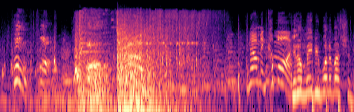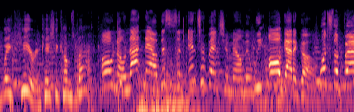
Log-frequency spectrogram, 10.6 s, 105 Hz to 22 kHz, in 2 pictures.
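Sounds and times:
speech: 0:00.2 - 0:02.2, 0:03.7 - 0:10.6
brick wall bursting apart with a loud crash: 0:01.2 - 0:03.4
spill of tumbling rubble: 0:01.2 - 0:03.7.

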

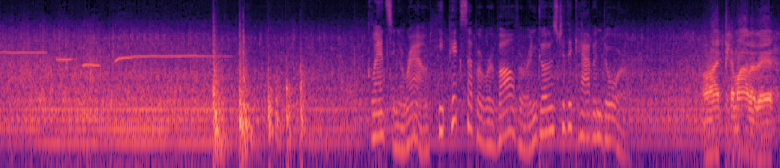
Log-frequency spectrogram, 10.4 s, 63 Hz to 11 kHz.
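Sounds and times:
thin whistling tone: 0:00.0 - 0:03.2
boat engine droning while motoring out to sea: 0:00.0 - 0:10.3
sharp clattering knocks: 0:02.8 - 0:04.3
speech: 0:05.0 - 0:08.6, 0:09.4 - 0:10.3.

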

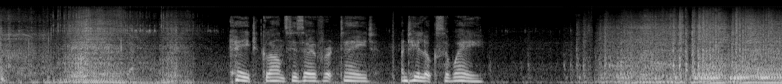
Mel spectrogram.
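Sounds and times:
motorbike engine revving as two riders roar off: 0:00.0 - 0:02.1, 0:05.6 - 0:07.8
speech: 0:02.4 - 0:04.9.

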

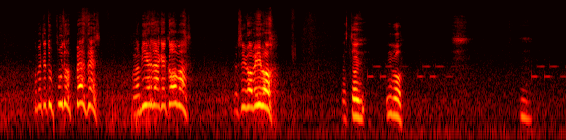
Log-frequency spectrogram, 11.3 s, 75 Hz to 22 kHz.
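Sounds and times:
speech: 0:00.8 - 0:03.9, 0:04.7 - 0:05.6, 0:06.8 - 0:08.2, 0:10.4 - 0:10.7
faint mobile phone ringtone on a beach: 0:07.2 - 0:09.5, 0:10.4 - 0:11.3.

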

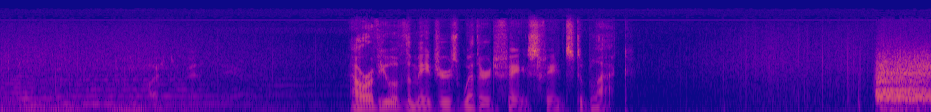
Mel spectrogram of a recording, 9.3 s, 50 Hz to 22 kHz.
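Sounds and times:
speech: 0:03.5 - 0:06.3
loud train whistle blaring at a train station: 0:08.8 - 0:09.3.

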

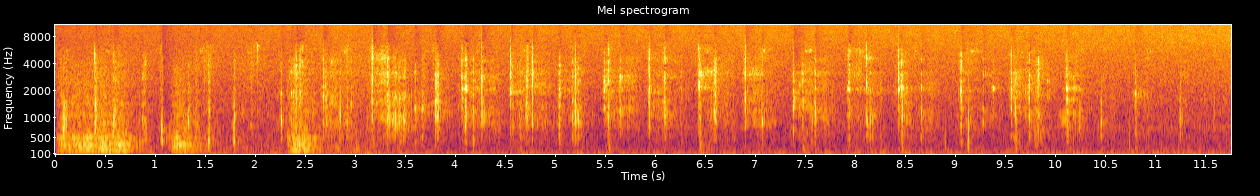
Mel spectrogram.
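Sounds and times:
horse hooves clopping on stone: 0:00.0 - 0:11.0.

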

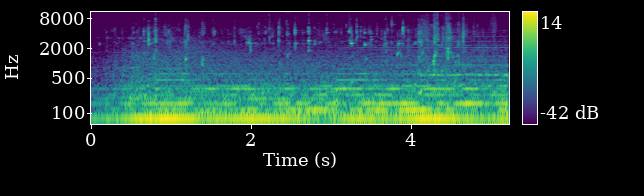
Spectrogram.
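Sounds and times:
whiskey pouring down a man's throat with glugging: 0:00.0 - 0:05.1
bottle cap unscrewing: 0:00.7 - 0:04.8.

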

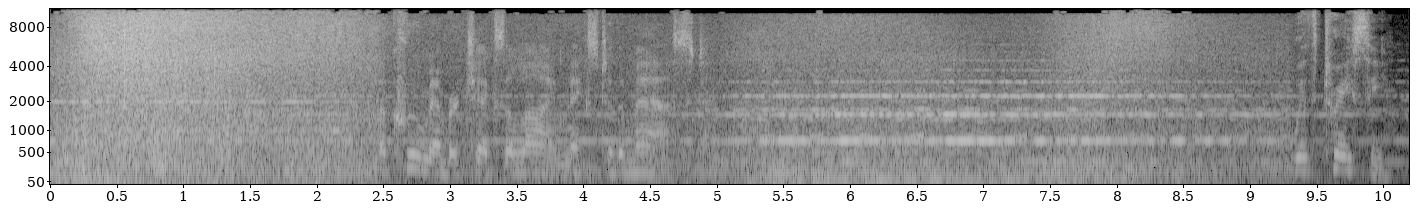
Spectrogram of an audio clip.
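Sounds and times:
wave splashing onto a ship's deck: 0:00.0 - 0:03.4
wind buffeting the microphone: 0:00.0 - 0:09.3
speech: 0:02.7 - 0:05.8, 0:09.4 - 0:10.1.

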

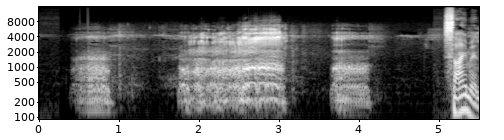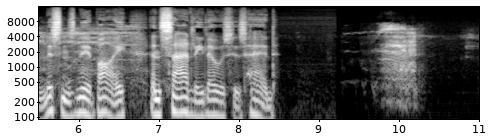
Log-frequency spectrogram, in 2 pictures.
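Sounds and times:
pig being hunted with spears in a jungle squealing: 0:01.7 - 0:03.1, 0:05.2 - 0:06.8, 0:09.7 - 0:10.4
speech: 0:05.2 - 0:08.5.

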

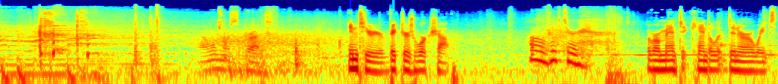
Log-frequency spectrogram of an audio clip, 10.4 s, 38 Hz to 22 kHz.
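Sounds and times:
woman coughing after a drag on a joint: 0:00.5 - 0:01.4
speech: 0:02.8 - 0:04.0, 0:04.6 - 0:06.2, 0:07.0 - 0:10.3.

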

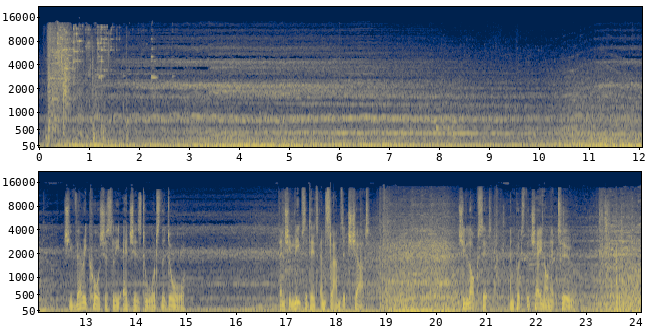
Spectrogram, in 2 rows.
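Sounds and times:
drinking glass slipping off a sink edge and shattering on the floor: 0:00.0 - 0:02.5
low drone with held tones: 0:01.8 - 0:24.0
speech: 0:12.6 - 0:15.2, 0:16.9 - 0:19.0, 0:20.5 - 0:22.9.

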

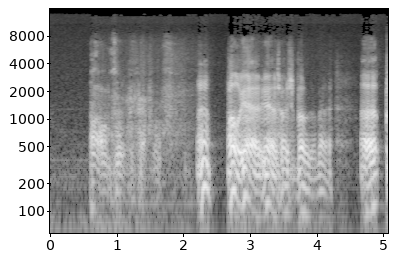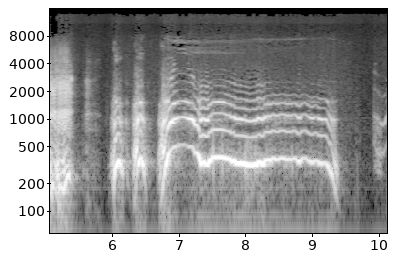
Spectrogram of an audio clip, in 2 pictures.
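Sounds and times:
speech: 0:00.9 - 0:05.4
puppy high-pitched howl: 0:06.0 - 0:10.1.

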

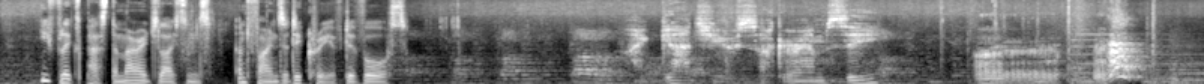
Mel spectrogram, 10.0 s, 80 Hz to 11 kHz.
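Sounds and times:
speech: 0:00.3 - 0:03.5, 0:04.9 - 0:07.5, 0:08.1 - 0:09.9
dog barking: 0:08.9 - 0:09.7.

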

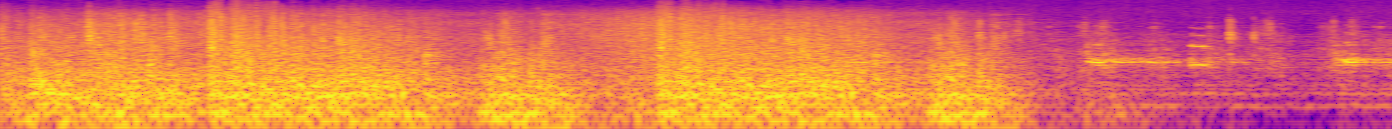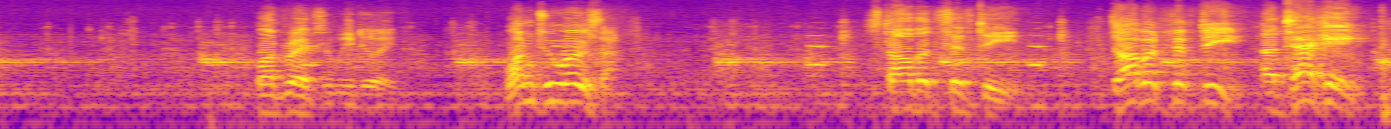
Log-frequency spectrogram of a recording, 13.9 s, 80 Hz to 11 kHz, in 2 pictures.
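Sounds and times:
explosions around a warship: 0:00.0 - 0:05.9
speech: 0:08.3 - 0:10.2, 0:11.3 - 0:13.9.

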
